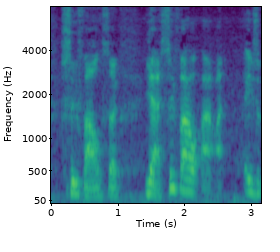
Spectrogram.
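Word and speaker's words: Coufal: is uh vladimir soufal i've been calling him kufal for for a while now it's apparently pronounced suffolk so yeah soufal i is looking amazing i've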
